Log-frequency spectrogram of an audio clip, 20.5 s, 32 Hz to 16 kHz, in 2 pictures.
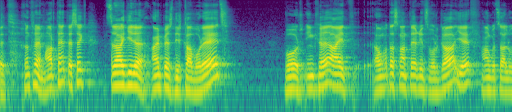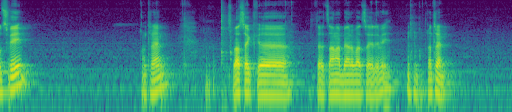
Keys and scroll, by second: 0.0 Return, 3.7 0, 14.7 space, 18.5 0.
